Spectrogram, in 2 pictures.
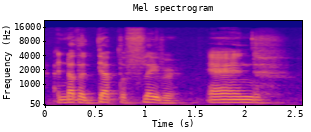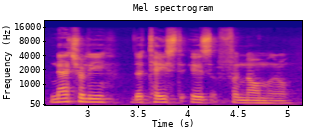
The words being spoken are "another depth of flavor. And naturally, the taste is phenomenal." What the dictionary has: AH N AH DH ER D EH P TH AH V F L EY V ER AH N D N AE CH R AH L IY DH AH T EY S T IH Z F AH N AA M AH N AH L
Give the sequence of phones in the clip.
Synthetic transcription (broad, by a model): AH N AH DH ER D EH P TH AH V F L EY V ER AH N N AE CH R AH L IY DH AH T EY S T IH Z F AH N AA M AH N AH L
